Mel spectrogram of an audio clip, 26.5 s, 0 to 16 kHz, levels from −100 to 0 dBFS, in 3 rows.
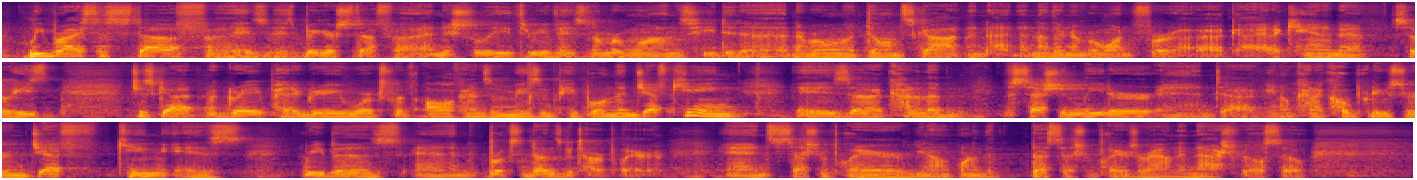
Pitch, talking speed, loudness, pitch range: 115 Hz, 205 wpm, -23 LUFS, 110-125 Hz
